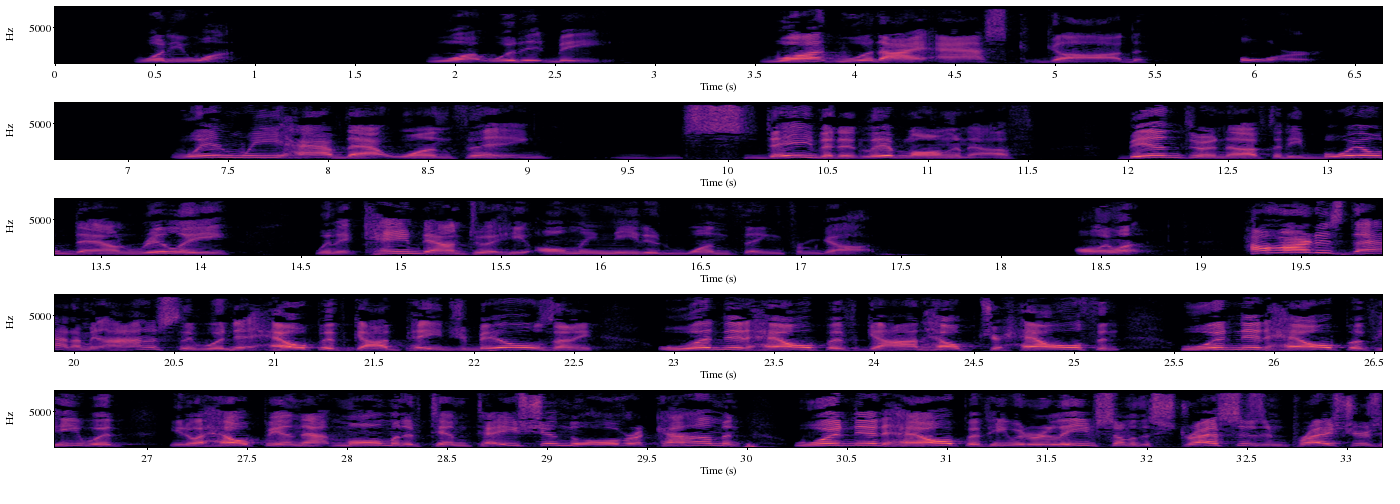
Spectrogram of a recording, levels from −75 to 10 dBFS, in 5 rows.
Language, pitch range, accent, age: English, 190-255 Hz, American, 40-59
